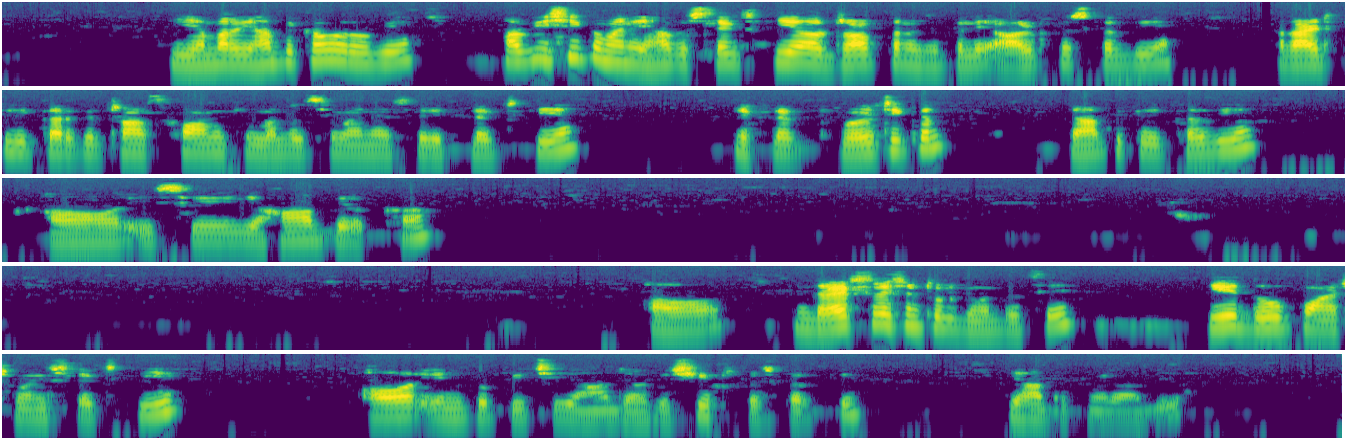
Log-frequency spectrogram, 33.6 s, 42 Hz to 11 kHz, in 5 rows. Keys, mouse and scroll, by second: 6.0 right click, 6.0 double click, 27.9 shift+click.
